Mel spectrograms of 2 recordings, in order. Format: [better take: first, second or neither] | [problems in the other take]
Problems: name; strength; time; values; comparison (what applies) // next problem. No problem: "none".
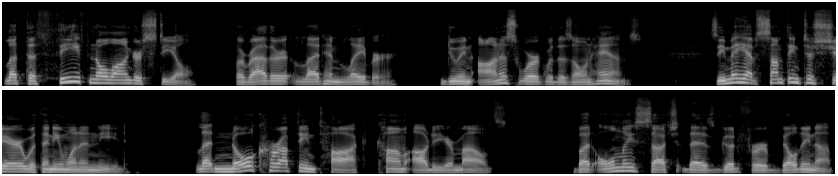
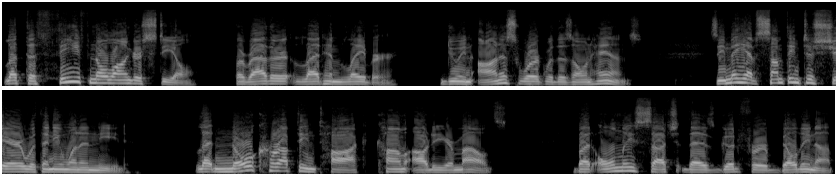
first | distortion; slight; 8% of the sound clipped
